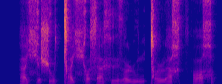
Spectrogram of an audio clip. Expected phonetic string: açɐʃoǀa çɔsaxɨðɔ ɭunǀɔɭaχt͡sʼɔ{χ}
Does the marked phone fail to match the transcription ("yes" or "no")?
no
